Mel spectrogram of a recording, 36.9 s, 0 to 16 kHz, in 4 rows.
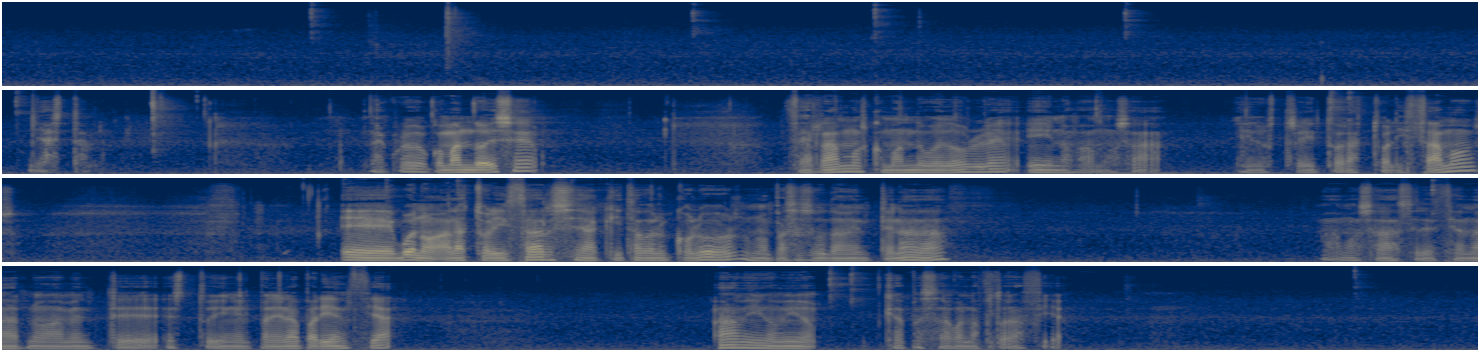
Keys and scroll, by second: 2.9 Return, 10.2 Return, 12.4 super+s, 14.4 super+w, 15.3 super+Tab.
